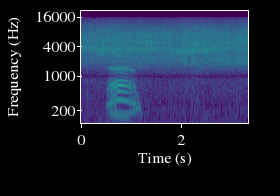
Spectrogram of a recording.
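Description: Stir-fried vegetables with salt sizzle steadily in a pan, a close, even frying hiss throughout with a short tonal sound early on.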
